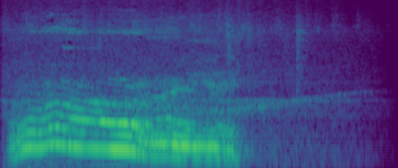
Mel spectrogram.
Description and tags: the dog siren is kaput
